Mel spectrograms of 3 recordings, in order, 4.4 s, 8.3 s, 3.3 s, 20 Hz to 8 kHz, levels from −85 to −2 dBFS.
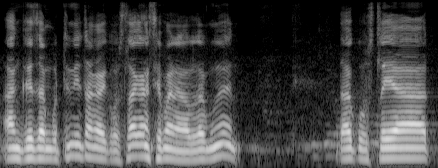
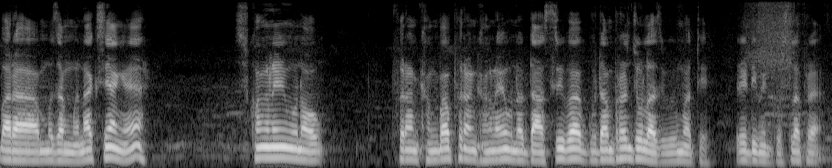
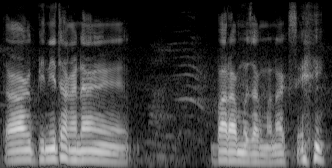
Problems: constant background noise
